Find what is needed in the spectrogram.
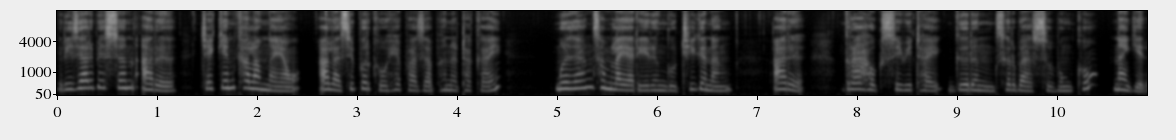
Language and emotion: Bodo, neutral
